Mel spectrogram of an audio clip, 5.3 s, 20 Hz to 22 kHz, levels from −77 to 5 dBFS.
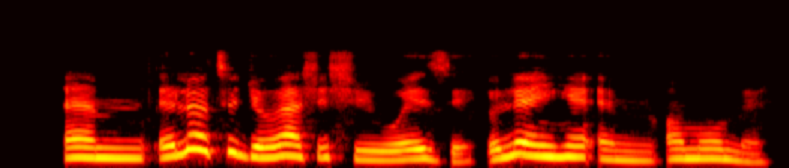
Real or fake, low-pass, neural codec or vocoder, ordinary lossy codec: real; 7.2 kHz; none; none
